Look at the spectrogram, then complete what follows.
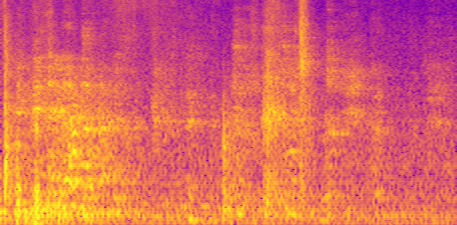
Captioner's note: laughing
